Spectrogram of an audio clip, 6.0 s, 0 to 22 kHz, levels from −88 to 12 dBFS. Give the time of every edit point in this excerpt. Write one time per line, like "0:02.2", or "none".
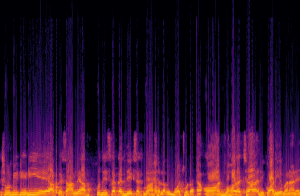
0:03.9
